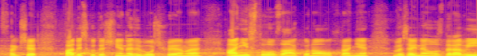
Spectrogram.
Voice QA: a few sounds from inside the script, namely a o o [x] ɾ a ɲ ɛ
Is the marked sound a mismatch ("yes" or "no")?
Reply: no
